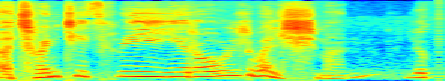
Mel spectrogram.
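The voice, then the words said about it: Put-on Welsh accent. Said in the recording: “He's not Welsh. ... Do you choose these stories just so you can do an accent?”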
